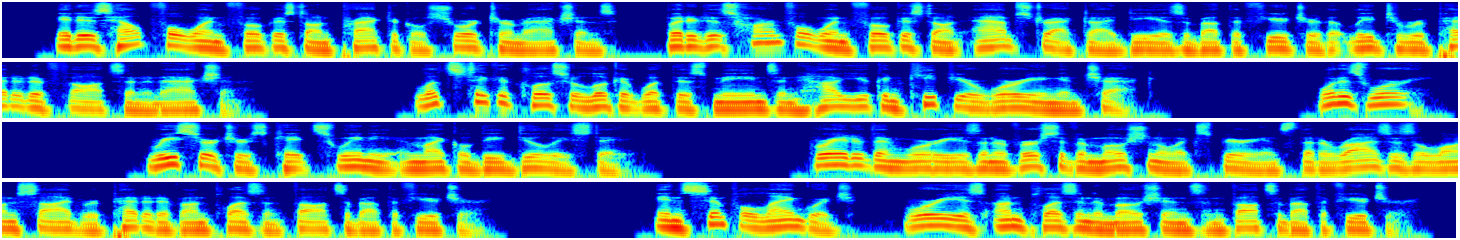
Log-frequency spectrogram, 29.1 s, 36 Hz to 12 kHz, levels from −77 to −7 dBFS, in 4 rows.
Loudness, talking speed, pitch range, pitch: -25 LUFS, 180 wpm, 85-115 Hz, 95 Hz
